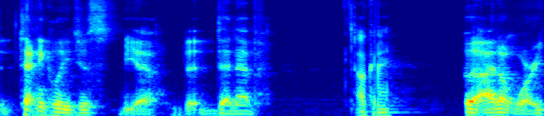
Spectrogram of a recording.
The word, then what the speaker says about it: Deneb: no, it's technically just Deneb.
